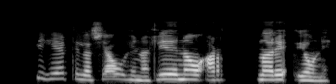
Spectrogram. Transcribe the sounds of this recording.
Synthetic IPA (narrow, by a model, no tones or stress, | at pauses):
cɪçɛːɾ̥t̪ʰɪlaðsjaːwɦɪnːal̥ɪːðɪnaɔʔaɾt̪ | naɾɪjoːwnɪ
